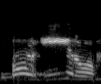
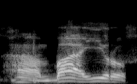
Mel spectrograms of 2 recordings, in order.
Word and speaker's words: Баиров: Баиров Геннадьевич. Ольга Ира в середине. Первая Борис. Боиров, правильно? Баиров.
